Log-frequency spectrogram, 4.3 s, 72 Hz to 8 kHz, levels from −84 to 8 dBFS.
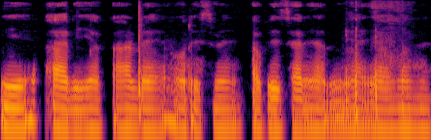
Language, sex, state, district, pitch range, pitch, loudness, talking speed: Hindi, male, Bihar, Araria, 105-110 Hz, 105 Hz, -18 LUFS, 150 wpm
